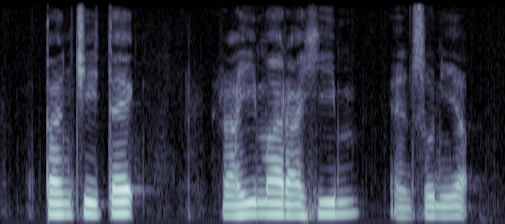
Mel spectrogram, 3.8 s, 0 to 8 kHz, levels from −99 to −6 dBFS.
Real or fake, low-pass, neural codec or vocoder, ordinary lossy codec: real; 7.2 kHz; none; none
